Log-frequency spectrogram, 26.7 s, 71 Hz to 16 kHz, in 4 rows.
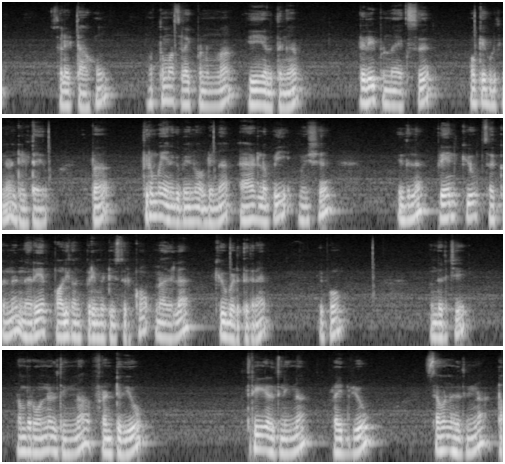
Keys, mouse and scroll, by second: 1.1 click, 2.4 click, 3.6 a, 5.5 x, 7.5 click, 9.6-12.8 drag, 18.5 click, 21.3 KP_1, 23.8 KP_3, 25.6 KP_7.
